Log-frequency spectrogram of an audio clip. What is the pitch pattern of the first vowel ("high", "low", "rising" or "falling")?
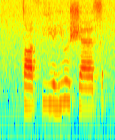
low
